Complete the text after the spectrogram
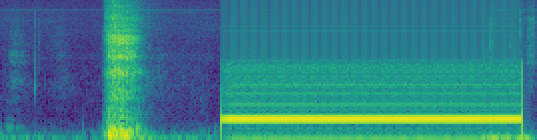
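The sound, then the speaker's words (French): Telephone call ringing out: a brief noisy burst, then a single steady, loud ring tone lasting about one and a half seconds. “Donc, on va appeler Marabout.”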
